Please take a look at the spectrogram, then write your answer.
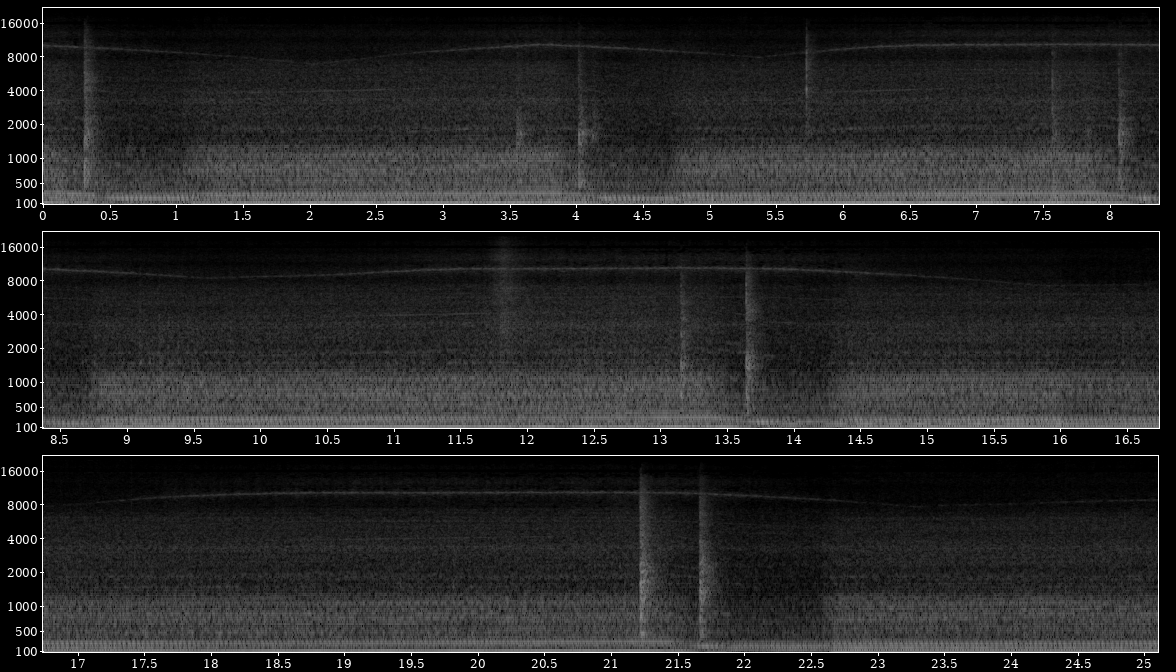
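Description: A Freightliner FLC log truck in American Truck Simulator idles at a standstill, a steady low engine drone that runs throughout with a few brief pneumatic hisses and dips along the way.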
